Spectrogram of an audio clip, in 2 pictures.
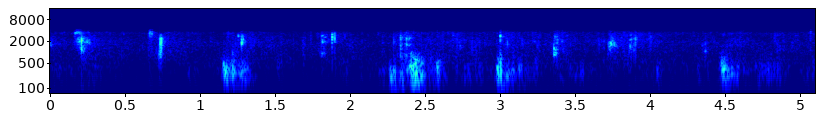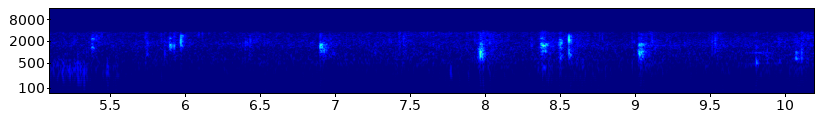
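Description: Footsteps at a walking pace, about two a second, on wet pavement, over the faint steady hiss of hail and rain falling.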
